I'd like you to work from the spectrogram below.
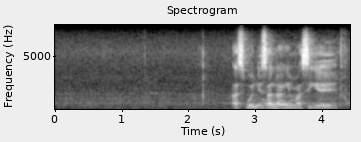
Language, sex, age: Swati, male, 20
